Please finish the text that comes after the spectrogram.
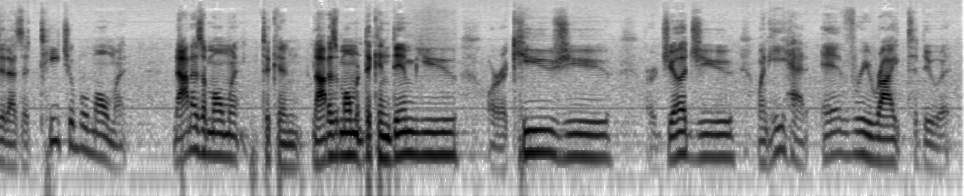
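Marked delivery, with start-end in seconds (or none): none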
